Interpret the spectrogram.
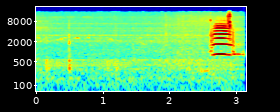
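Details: A single loud, ringing common crane call near the end, harmonic and slightly arched in pitch, lasting about a third of a second over a quiet, hissy background with a few faint clicks.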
